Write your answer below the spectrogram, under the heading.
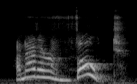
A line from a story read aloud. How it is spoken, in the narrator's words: piped up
